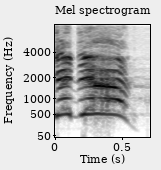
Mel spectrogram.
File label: spot; bf3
